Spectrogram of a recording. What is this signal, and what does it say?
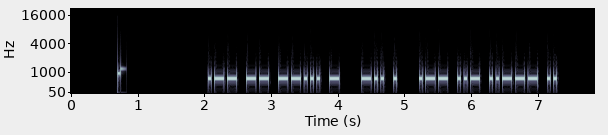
Morse code, heard as a keyed tone, about 25 wpm, 700 Hz. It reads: WM7T DE WU2I
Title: USA Callsign DE Callsign - 4 Characters - 25wpm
